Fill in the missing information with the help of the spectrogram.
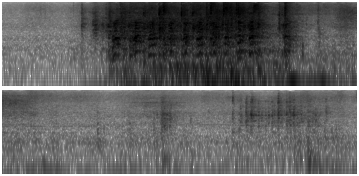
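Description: Motorised duck-headed toy on a handle giving a loud buzzing rattle for about two seconds, then fainter rattles and taps.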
